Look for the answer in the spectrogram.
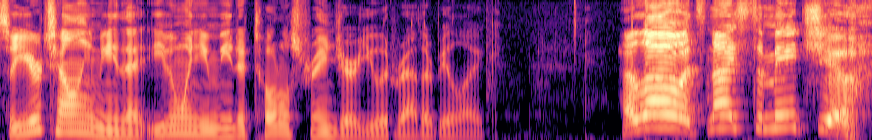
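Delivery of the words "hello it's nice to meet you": loud, very high-pitched yell. Arguing about greeting a stranger, show the greeting by yelling it. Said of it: "Why are you yelling at me?".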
